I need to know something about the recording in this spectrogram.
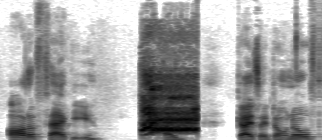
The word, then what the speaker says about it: autophagy: Things like your cells go into repair mode, which is called autophagy. Guys, I don't know if that's how you pronounce it. Autophagy just sounds wrong. Pronounce autophagy.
